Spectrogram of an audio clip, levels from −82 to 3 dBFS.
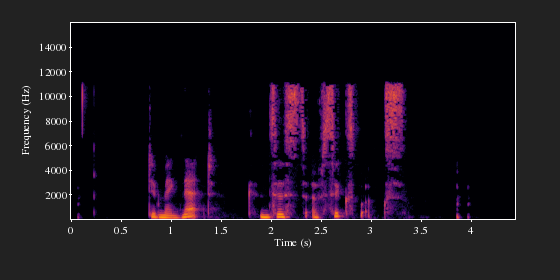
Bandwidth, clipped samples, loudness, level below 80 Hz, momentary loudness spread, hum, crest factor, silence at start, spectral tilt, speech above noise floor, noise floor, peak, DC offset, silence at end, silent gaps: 11.5 kHz; under 0.1%; -27 LUFS; -68 dBFS; 23 LU; none; 18 dB; 0.8 s; -5 dB/octave; 59 dB; -85 dBFS; -10 dBFS; under 0.1%; 1.1 s; none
